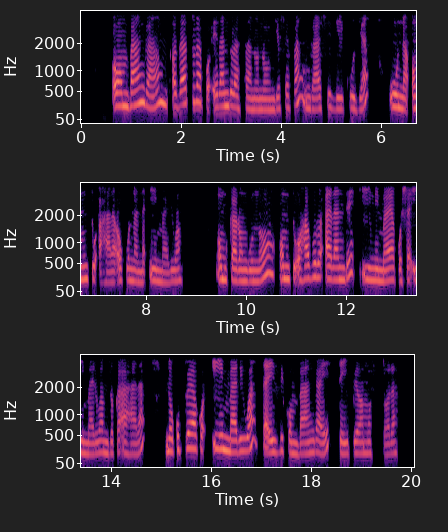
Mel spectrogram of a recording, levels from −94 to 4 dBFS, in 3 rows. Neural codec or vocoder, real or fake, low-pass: none; real; 3.6 kHz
